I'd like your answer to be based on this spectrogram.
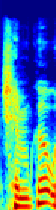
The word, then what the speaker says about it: Chimbga: You can find me on Instagram at Lorraine Chimga, which is one word, LORRAINE.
